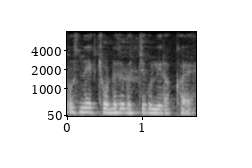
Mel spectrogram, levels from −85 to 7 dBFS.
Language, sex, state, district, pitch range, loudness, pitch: Hindi, male, Uttar Pradesh, Shamli, 140-155 Hz, -14 LUFS, 145 Hz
